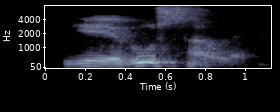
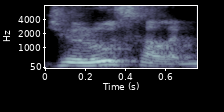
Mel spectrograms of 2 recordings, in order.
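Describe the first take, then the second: First: The word begins with a Y sound. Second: The word begins with a J sound. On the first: The speaker calls it right. "It's supposed to be like this" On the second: The speaker calls it wrong. "the Western pronounce it Jerusalem"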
